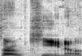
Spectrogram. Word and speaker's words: Arlecchino: Oh, and then the Julian Mikel video says it's pronounced with a stressed C syllable, not a ch. Okay, it's Arlecchino then.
